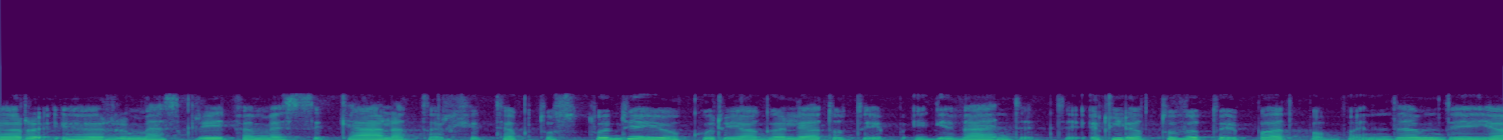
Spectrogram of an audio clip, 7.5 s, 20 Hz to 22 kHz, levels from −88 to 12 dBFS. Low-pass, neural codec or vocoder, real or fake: 7.2 kHz; codec, 16 kHz, 16 kbps, FunCodec, trained on LibriTTS, 50 frames a second; fake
